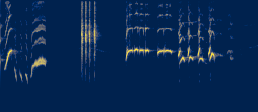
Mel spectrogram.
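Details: As a lure to make other birds sing, an Oriental magpie-robin gives warbled slurred notes, a short harsh rattle, then a series of steady loud whistles and quavering phrases.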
